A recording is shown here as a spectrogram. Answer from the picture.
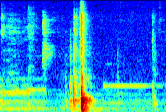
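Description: A single sharp tap about a second in as a tarot card is laid down on the tabletop, with faint background music underneath.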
